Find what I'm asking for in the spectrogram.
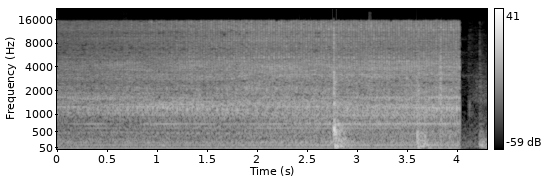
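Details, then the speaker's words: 2017 Honda Vezel Hybrid with cold-start misfires, spark plugs and coils already swapped, still in good fuel control: a rough, uneven idle with occasional stumbles and a loose knock, misfiring on cylinders one, two and three. "I believe the guy said that they swapped the spark plugs and the coils so and the mfire is still on cylinder one two and three they not really gain any on CER number four"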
